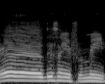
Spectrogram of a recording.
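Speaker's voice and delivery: ordinary delivery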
